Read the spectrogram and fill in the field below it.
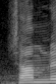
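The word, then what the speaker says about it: ثاء: উচ্চারণ শিখাবো কেমন এভাবে সাটা নরম করে উচ্চারণ হবে শক্ত যাতে না হয় শক্ত হলে সেটা সিনের উচ্চারণ হয়ে যাবে সিনের উচ্চারণ হলে সেটার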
